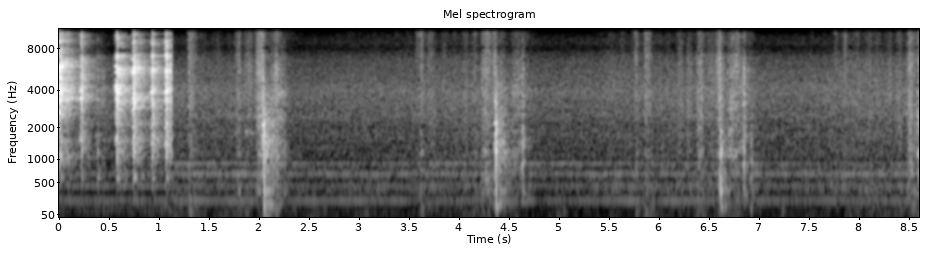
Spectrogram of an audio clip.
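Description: Kitchen knife slicing a tomato on a plastic cutting board, the blade knocking the board three times about two seconds apart. Before that comes a quick run of clicks from a spoon scraping and tapping a ceramic plate. A steady low hum runs underneath.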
